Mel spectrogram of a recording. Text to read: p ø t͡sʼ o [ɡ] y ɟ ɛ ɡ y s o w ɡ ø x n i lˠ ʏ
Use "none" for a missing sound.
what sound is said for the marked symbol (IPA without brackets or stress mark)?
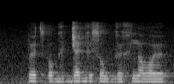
ɡ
